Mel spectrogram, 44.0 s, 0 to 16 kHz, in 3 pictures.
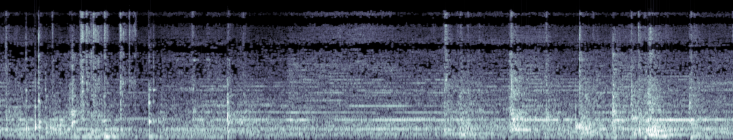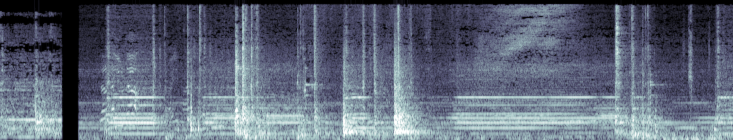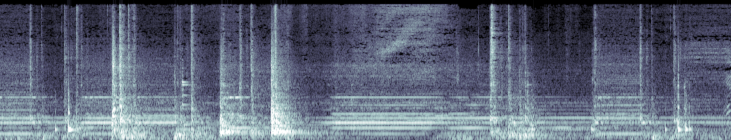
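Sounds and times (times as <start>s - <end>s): hydraulic press hum: 0.0s - 43.9s
press knocking and clanking: 17.7s - 23.1s, 29.9s - 35.4s, 42.1s - 43.3s.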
